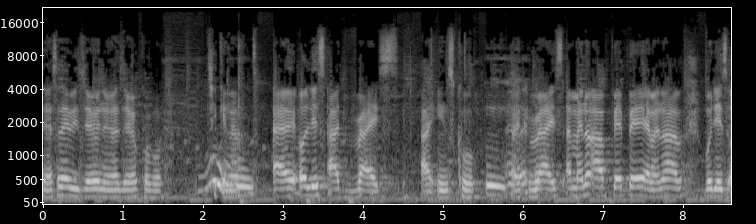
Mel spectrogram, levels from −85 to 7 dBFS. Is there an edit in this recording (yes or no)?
yes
